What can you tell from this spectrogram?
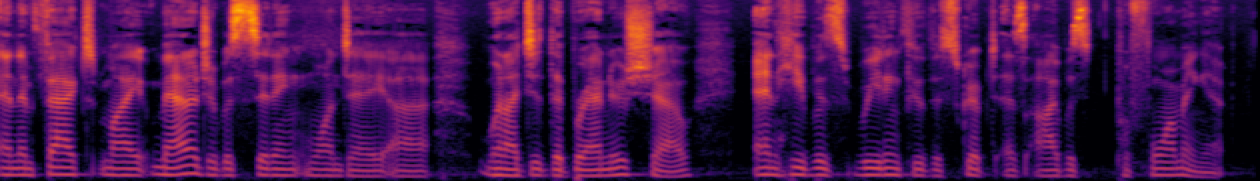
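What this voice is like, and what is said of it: Bronx accent. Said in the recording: “I make mistakes with my English and the Bronx accent”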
